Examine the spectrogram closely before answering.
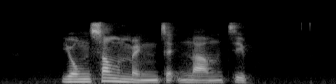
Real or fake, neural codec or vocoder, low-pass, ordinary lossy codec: fake; codec, 16 kHz, 1 kbps, X-Codec, WavLM features, trained on Multilingual LibriSpeech; 7.2 kHz; AAC, 48 kbps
